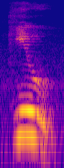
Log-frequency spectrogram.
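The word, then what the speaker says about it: queue: দেখব কিউ কিউ ইউ ইউ এ কিউ এ কুই না তোমরা অনেক সময় এটাকে কুই বলে থাকো এটা হবে কিউ কিউ ইউ ইউ কিউ কিউ কিউ অর্থ হল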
